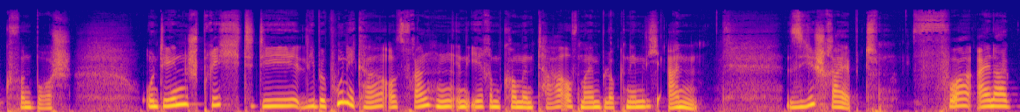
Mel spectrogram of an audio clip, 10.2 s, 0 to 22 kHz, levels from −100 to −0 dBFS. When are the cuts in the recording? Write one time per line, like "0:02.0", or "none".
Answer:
0:09.1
